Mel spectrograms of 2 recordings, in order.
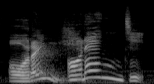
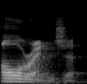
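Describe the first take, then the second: First: It ends with an added vowel, Japanese-style. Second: It ends on a consonant, English-style. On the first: "It's orangey" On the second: "It's not orange"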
